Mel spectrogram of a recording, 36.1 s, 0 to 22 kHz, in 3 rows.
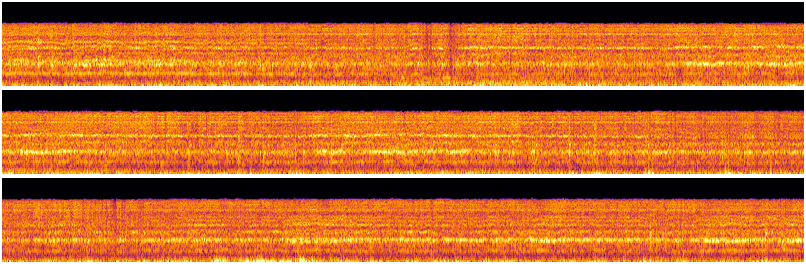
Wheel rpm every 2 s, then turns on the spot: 150, 150, 150, 150, 160, 150, 150, 150, 150, 150, 150, 140, 140, 140, 140, 140, 140, 140.
none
